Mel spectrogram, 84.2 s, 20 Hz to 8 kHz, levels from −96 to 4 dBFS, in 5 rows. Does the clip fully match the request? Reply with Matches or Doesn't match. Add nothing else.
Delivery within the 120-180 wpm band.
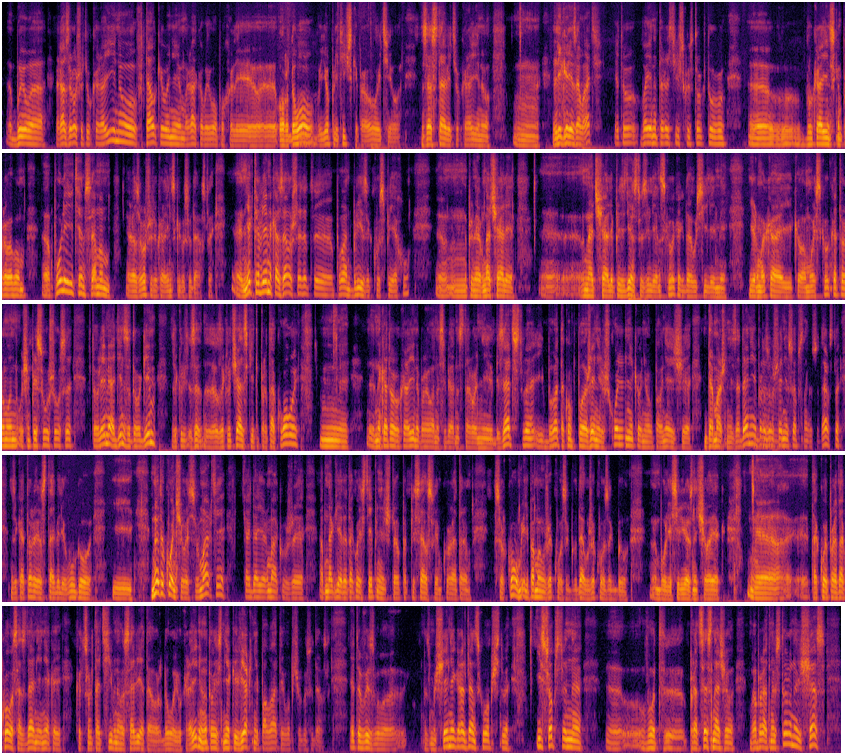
Doesn't match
